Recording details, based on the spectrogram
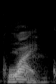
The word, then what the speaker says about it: Kauai: Or was it Kauai? – Kauai. – I know it's Kauai, from Kauai. – Sorry, I don't pronounce the U, my bad. Kauai.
